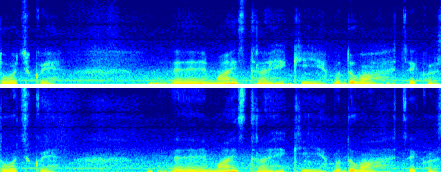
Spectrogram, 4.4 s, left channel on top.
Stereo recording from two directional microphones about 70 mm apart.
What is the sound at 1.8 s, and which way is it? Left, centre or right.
Speech, centre.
